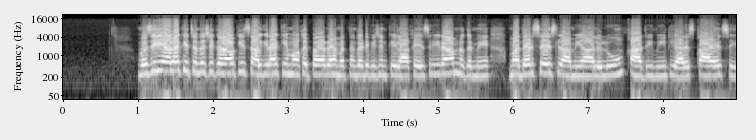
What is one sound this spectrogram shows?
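A woman reads out the news clearly through a microphone.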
